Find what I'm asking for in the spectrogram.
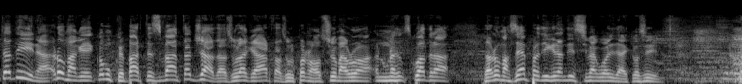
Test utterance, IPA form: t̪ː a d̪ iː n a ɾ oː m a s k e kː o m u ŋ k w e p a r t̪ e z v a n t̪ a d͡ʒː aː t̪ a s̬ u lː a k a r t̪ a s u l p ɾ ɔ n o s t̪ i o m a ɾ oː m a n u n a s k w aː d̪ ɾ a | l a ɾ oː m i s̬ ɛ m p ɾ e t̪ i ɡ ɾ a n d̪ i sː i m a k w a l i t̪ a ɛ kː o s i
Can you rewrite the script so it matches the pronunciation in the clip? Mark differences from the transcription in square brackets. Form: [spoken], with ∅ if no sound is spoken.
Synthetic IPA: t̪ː a d̪ iː n a ɾ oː m a [∅] k e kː o m u ŋ k w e p a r t̪ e z v a n t̪ a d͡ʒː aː t̪ a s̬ u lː a k a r t̪ a s u l p ɾ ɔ n [ɔ] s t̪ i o m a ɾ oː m a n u n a s k w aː d̪ ɾ a | l a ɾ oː m [a] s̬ ɛ m p ɾ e [d̪] i ɡ ɾ a n d̪ i sː i m a k w a l i t̪ a ɛ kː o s i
